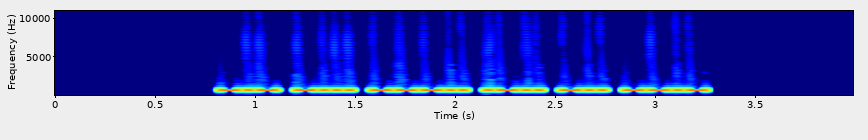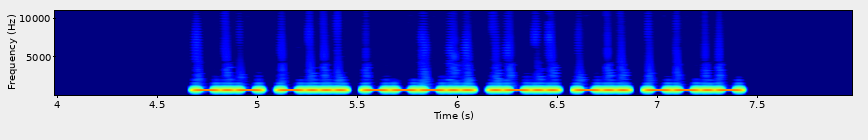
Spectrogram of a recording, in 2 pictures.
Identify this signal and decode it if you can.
Morse code, heard as a keyed tone, about 32 wpm, 700 Hz. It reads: KB8LDQ KB8LDQ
